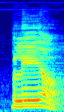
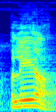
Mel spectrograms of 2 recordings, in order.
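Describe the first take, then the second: No difference in how they are said.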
